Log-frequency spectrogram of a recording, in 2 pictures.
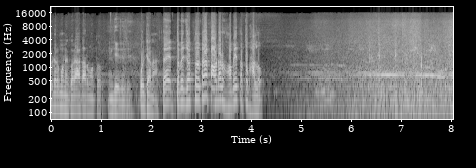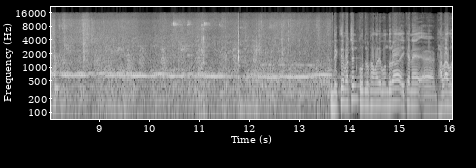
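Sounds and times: machine drone: 0.0s - 14.4s.

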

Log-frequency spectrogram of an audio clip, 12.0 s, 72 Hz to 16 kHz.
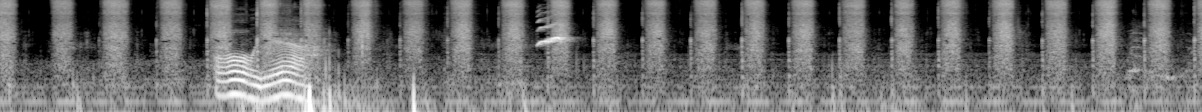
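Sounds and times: spray bottle misting: 0.0s - 12.0s
cockatiel chirp: 5.4s - 5.8s.

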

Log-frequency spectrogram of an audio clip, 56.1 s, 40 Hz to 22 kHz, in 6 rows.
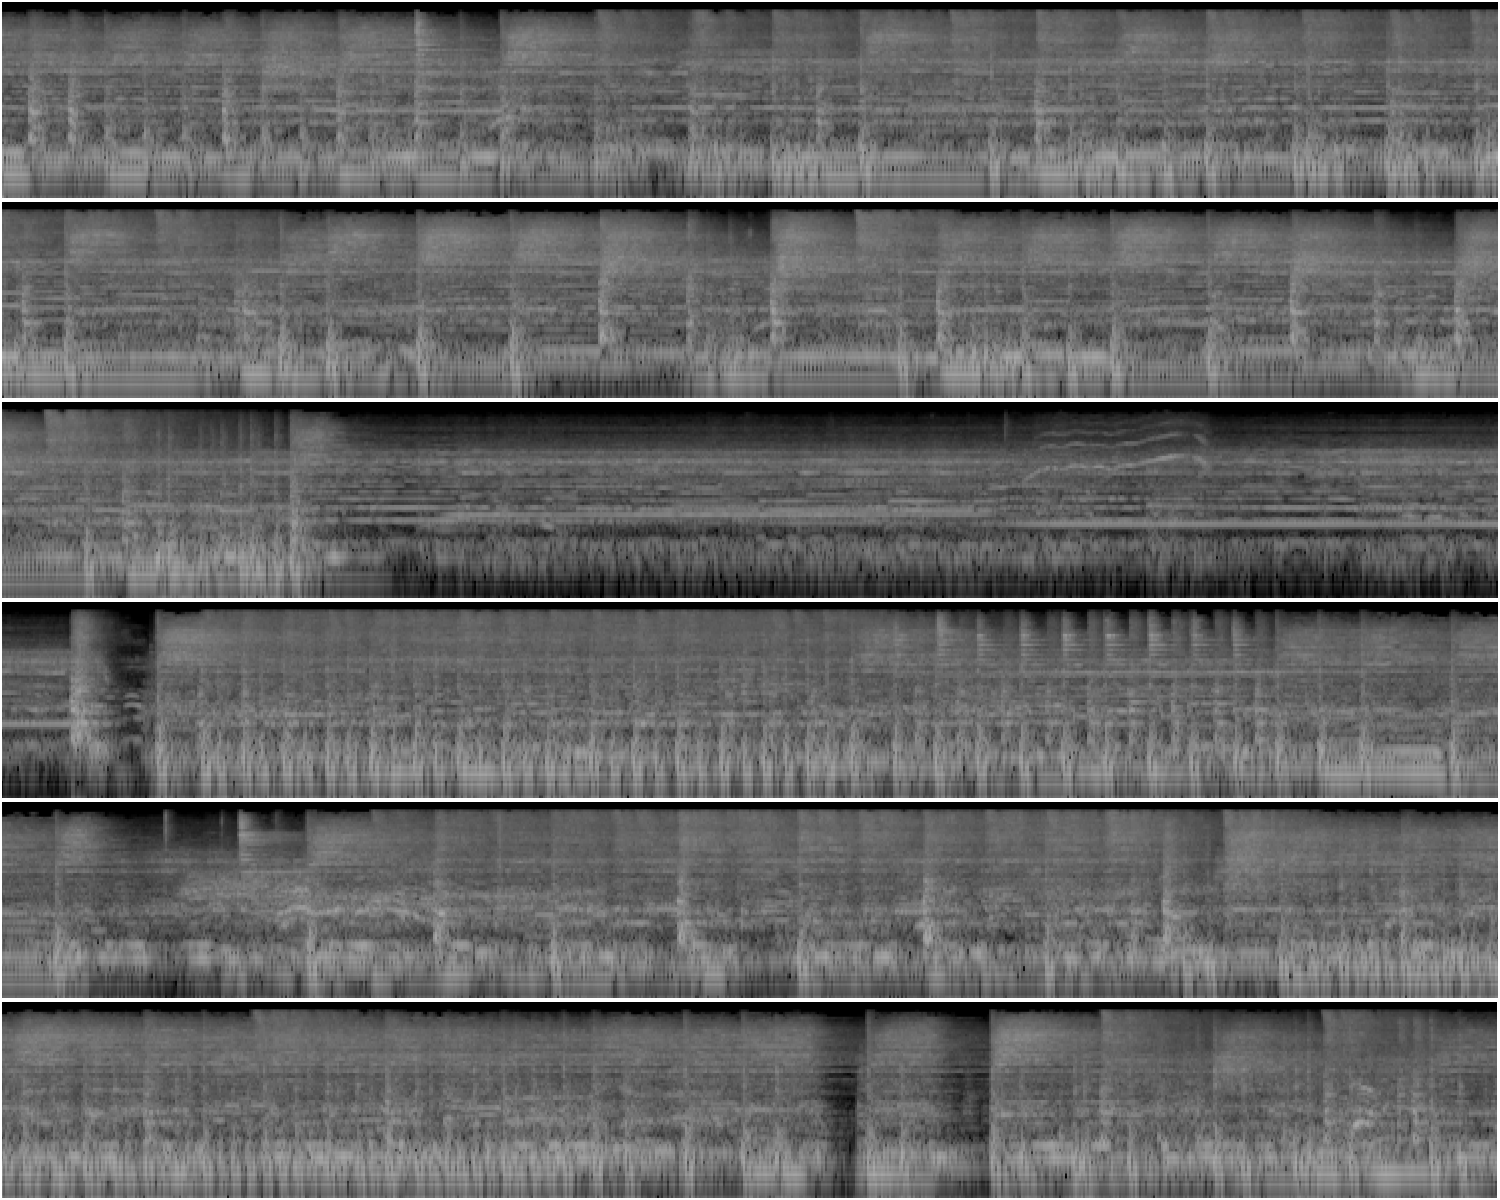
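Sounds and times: distorted electric guitar ringing: 0.0s - 28.4s, 30.2s - 56.0s
heavy hardcore band playing live: 0.0s - 56.0s
guitar rising whine: 34.7s - 51.8s.

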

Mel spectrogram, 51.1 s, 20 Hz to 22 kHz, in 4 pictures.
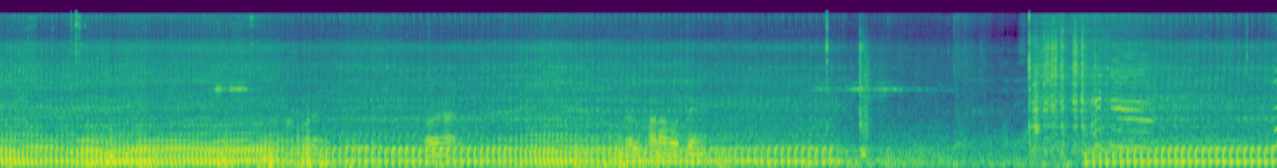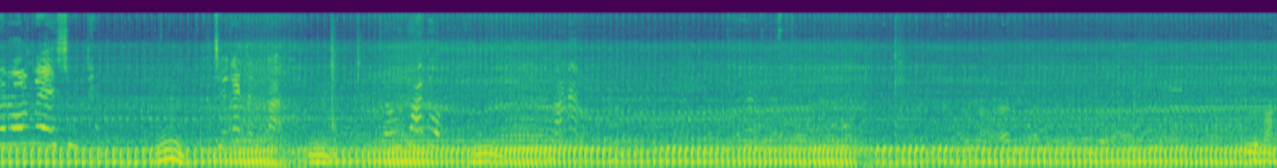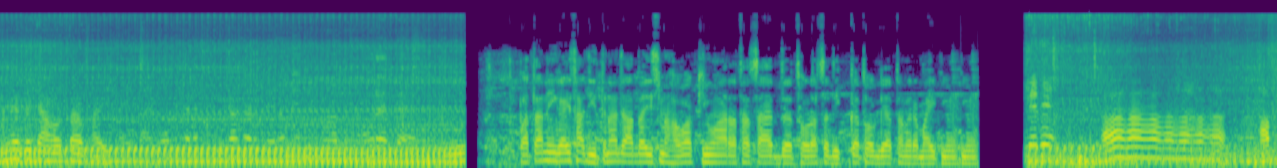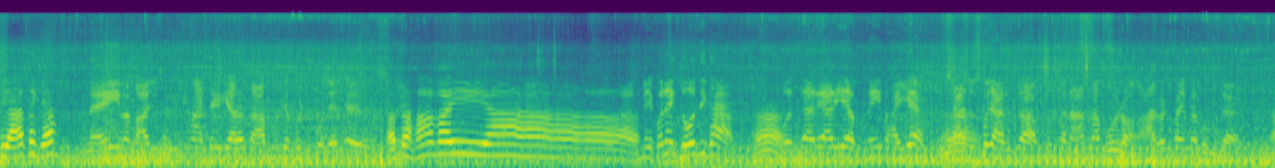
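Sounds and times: motorcycle engine idling: 0.0s - 8.9s, 10.3s - 30.2s, 35.8s - 51.0s
faint crowd voices: 30.4s - 34.7s.

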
